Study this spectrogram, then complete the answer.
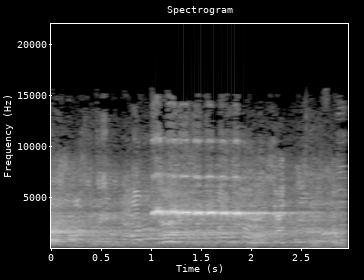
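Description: A referee blows a whistle briefly.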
